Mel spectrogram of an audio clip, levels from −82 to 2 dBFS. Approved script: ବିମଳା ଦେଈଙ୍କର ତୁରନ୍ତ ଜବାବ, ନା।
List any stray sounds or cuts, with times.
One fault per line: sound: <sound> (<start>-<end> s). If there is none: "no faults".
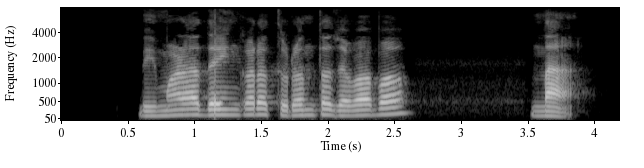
no faults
